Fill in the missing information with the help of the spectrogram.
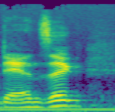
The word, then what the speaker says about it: Danzig: Oh, he pronounces his name Danzig.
